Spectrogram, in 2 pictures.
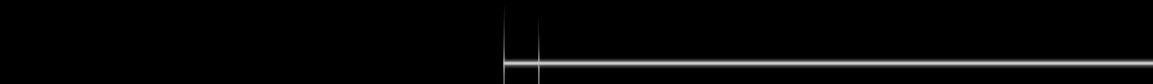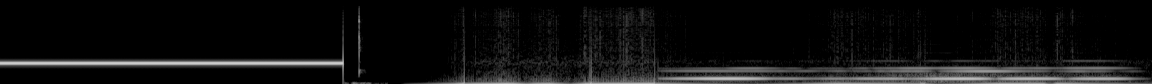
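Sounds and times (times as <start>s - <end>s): steady test tone beep: 5.0s - 15.0s, 18.1s - 23.0s
click: 15.0s - 15.3s.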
